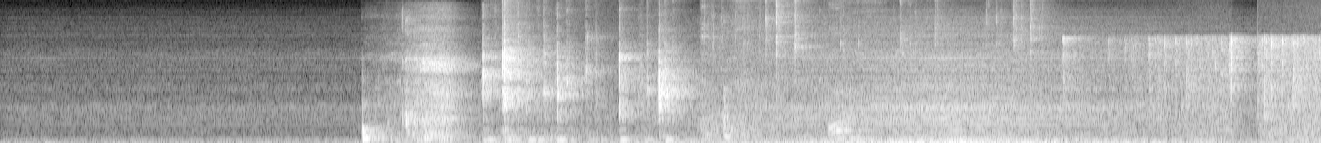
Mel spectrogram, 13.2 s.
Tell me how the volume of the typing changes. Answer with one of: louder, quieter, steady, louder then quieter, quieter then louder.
quieter then louder.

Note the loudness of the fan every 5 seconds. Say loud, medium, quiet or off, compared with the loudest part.
quiet, loud, loud.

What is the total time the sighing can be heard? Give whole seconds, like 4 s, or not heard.
3 s.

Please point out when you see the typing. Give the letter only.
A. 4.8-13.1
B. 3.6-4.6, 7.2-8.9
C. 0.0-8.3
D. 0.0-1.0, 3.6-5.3
A.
